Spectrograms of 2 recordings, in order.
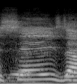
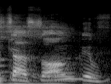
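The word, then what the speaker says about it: Sazón: My wife's like, the O has the thing. What do I say? Like, well, how do I pronounce that? – Oh, you mean Sazon? What the fuck is a Saison? – Yeah.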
